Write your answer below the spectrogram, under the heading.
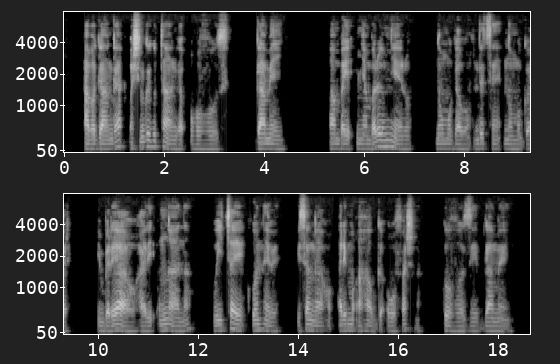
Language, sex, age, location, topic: Kinyarwanda, female, 25-35, Kigali, health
